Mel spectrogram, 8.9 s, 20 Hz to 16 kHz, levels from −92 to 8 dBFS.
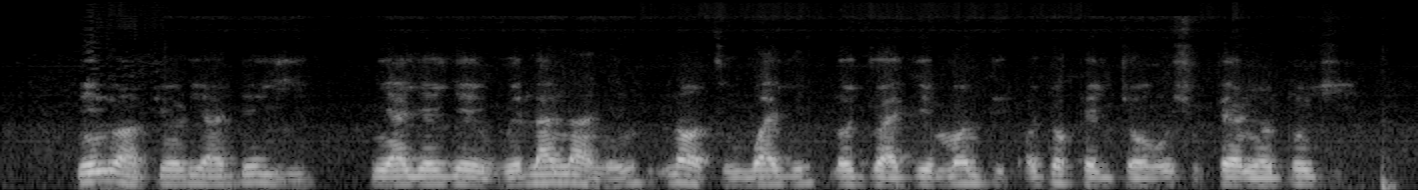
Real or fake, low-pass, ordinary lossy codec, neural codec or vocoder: real; 14.4 kHz; Opus, 24 kbps; none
